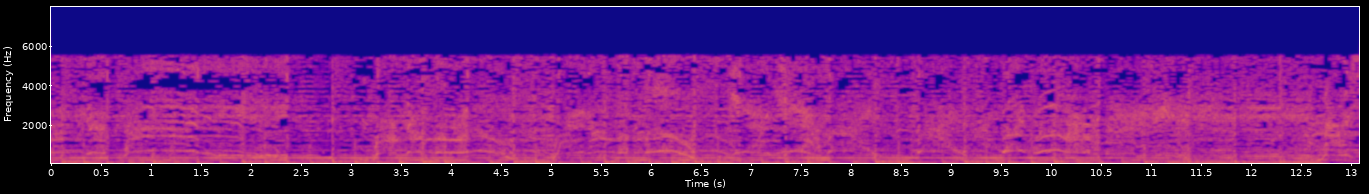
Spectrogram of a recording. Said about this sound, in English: And then the Beast, President Trump's limo, takes a lap to get the track warmed up. Of course, the crowd was just going absolutely nuts. Massive crowd.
